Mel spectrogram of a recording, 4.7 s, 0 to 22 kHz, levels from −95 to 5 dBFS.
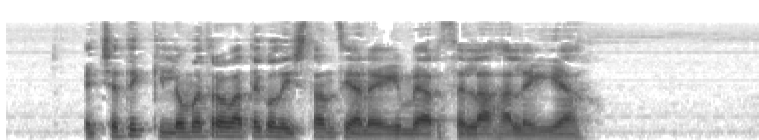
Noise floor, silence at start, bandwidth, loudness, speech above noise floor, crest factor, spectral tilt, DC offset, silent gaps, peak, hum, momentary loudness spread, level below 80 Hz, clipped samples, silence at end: -64 dBFS; 0.55 s; 11.5 kHz; -21 LUFS; 43 dB; 18 dB; -3.5 dB/octave; under 0.1%; none; -4 dBFS; none; 6 LU; -58 dBFS; under 0.1%; 1.1 s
